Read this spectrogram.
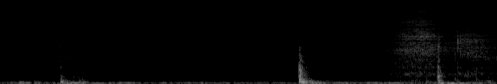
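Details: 2018 Hyundai Creta FWD, 105,000 km, G4FG 1.6L: separate dull clunks as the steering wheel turns, engine running or off, felt near the electric power steering unit. Tie-rod ends checked with no play; cause unclear.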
